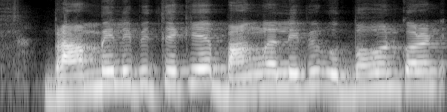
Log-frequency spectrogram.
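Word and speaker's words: ঌ: কিন্তু পরবর্তীতে এসে এই 51টি লিপিকে পরবর্তীতে 50টি লিপিতে রূপান্তর করা হয় এবং একটা লিপি বাদ দেওয়া হয়, যেই লিপির নাম ছিল হচ্ছে কি?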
